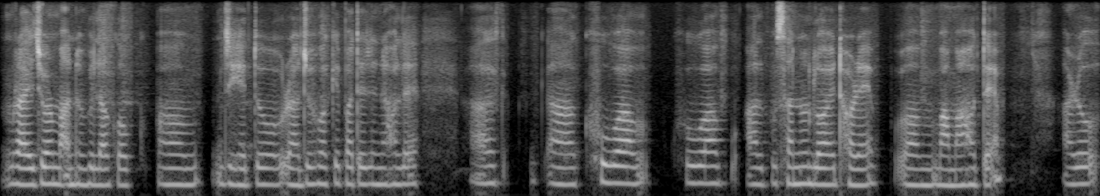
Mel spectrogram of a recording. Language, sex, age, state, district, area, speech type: Assamese, female, 18-30, Assam, Morigaon, rural, spontaneous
